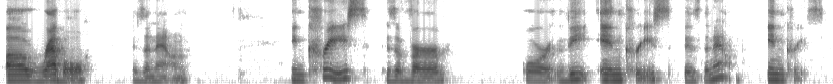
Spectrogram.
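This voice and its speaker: A woman's voice: on the low side, a bit bright. A middle-aged woman teaching a lesson, explaining patiently with fillers and self-corrections. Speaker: sign language teacher. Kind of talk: instructional explanation.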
